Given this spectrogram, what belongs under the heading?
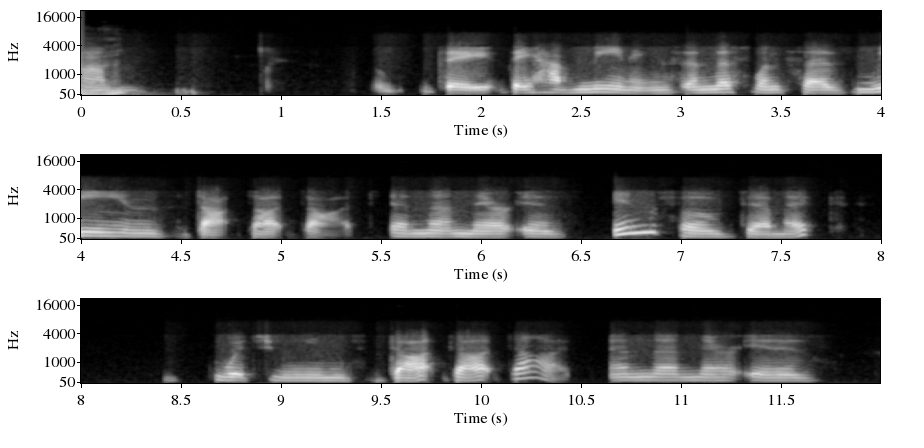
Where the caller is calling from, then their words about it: Delaware, United States; I'm calling from Delaware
